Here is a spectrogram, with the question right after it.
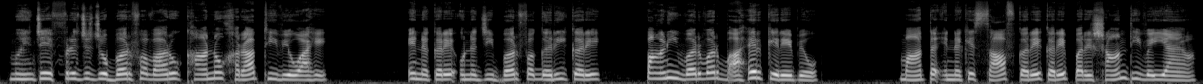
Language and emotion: Sindhi, sad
